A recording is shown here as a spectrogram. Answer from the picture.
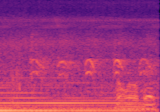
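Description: Background music fading out while a bird calls in a quick series of short, repeated chirps.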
